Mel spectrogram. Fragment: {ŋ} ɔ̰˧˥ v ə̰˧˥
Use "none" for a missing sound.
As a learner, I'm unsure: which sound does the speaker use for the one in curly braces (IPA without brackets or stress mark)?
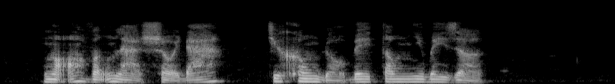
ŋ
